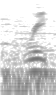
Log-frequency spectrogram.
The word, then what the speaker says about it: Reek: Reek. It rhymes with squeak.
